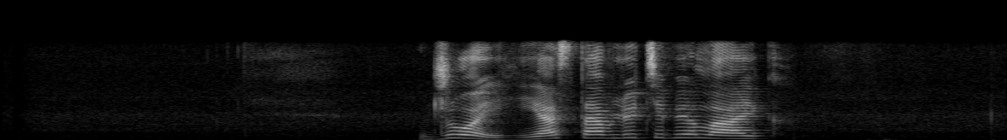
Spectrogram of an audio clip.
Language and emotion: Russian, positive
